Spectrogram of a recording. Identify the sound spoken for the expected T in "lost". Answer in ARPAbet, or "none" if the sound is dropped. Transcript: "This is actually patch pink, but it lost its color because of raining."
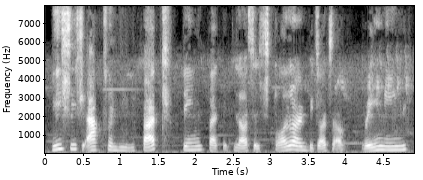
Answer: none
